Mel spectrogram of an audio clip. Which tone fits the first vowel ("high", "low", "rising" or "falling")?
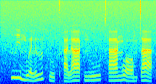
falling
